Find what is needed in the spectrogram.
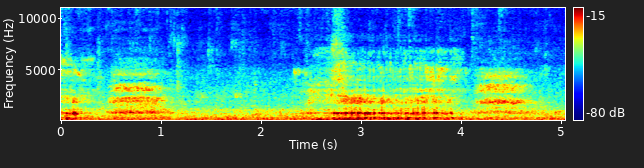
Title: loud snore while sleeping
